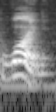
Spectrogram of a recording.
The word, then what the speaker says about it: -one: Now I know that looks like one. Please do not say one. It's pronounced "-one", like ketone, all right?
